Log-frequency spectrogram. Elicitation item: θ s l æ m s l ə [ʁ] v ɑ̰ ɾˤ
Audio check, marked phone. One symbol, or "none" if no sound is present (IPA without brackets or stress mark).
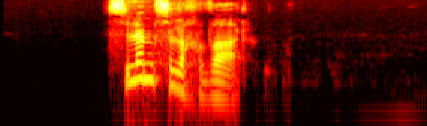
χ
